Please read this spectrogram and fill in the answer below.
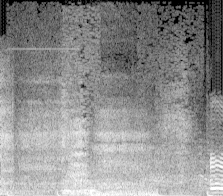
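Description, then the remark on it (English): A run of sharp, breathy nasal sniffs by the president comes in quick succession, each a short noisy inhale, repeated several times over a couple of seconds. “Now that's what I call the president sniffing.”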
